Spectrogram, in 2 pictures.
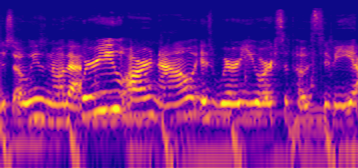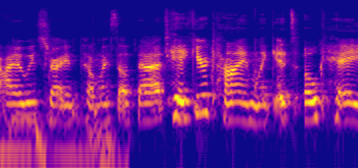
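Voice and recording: A woman speaks at a moderate pace in a bright, sharp tone with ordinary pitch variation. Faint background noise can be heard.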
